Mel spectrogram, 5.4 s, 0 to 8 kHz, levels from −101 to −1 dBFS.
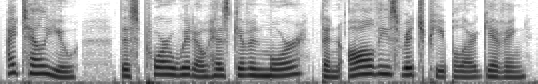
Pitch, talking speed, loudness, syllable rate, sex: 200 Hz, 180 wpm, -18 LUFS, 4.9 syllables/s, female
